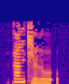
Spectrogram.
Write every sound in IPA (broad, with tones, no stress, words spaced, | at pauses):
ka˦nt͡ɕə˨˩ lo˨ʔ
